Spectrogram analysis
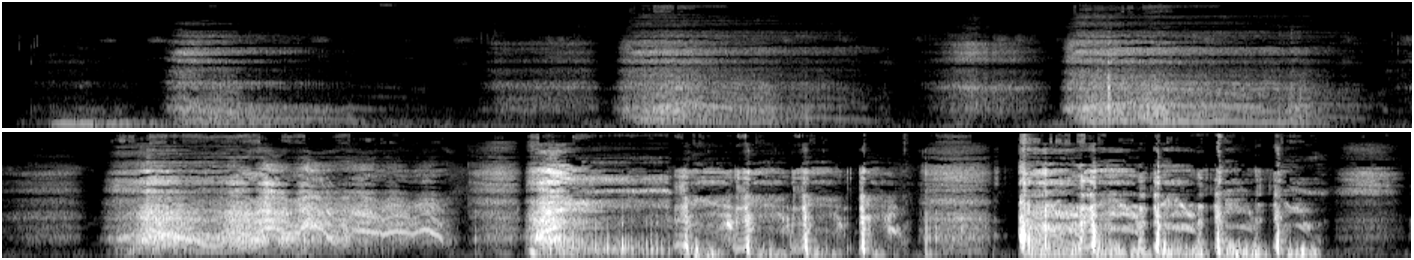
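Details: Adult wheezing and coughing in a dressing gown: several noisy, whistling breaths followed by a run of harsh, loud coughs.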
